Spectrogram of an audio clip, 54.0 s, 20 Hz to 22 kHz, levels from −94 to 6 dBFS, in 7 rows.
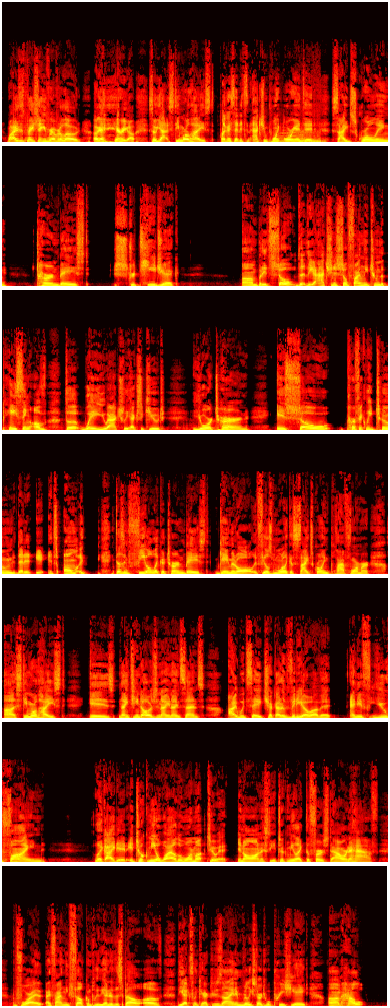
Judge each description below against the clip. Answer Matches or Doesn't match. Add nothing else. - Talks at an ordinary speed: Matches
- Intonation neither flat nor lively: Doesn't match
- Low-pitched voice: Doesn't match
